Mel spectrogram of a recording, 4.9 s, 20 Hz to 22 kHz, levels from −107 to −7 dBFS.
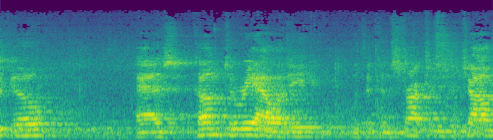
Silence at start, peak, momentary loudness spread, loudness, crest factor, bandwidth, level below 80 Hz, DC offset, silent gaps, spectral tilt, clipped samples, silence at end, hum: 0 s; 0 dBFS; 17 LU; -17 LUFS; 18 dB; 15 kHz; -54 dBFS; under 0.1%; none; -5 dB/octave; under 0.1%; 0 s; none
